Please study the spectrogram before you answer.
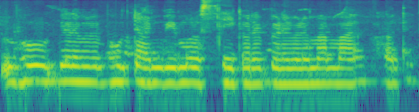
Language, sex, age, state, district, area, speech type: Odia, female, 18-30, Odisha, Kendujhar, urban, spontaneous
